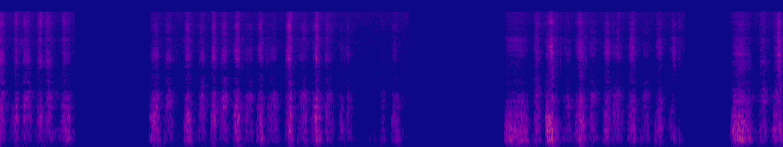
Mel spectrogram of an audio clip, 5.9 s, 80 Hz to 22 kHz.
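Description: A coin held in the fingers scratches the latex coating on a thin, flat, printed cardboard £2 National Lottery "5x £100 Multiplier" scratch card with back-and-forth strokes. Four bursts of quick, dry, raspy scraping, centered in the low-mid range, are separated by short silences.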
